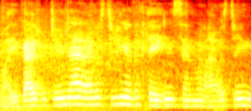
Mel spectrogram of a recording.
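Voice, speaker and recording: A dark, mellow tone with fairly even intonation and audible room echo. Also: woman. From Israel. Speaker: Torah teacher. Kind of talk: video introduction. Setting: live recording.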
